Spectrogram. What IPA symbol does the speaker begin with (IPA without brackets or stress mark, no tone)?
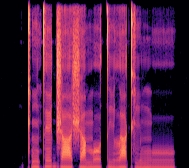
kʼ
